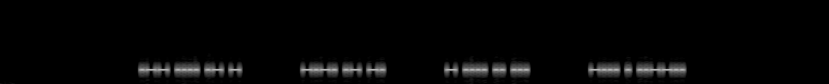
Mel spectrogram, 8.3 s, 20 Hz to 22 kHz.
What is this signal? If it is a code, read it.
Morse code, heard as a keyed tone, about 40 wpm, 700 Hz. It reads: WHAT CAN THIS BE?
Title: 3x Word-Spacing - Sentences from Top 100 Words - 40wpm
